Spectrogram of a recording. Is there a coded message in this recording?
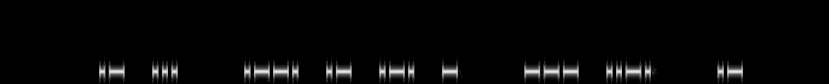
Yes: Morse code from 1.0 to 7.4 s, heard as a keyed tone, about 25 wpm, spaced as for 18 wpm, 600 Hz. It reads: AS PART OF A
